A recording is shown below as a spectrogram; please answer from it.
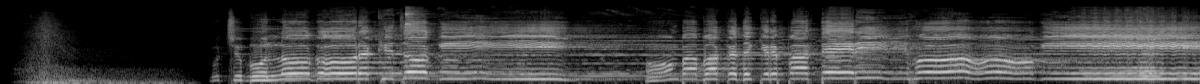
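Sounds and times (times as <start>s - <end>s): whoosh with low rumble: 0.1s - 2.0s.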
